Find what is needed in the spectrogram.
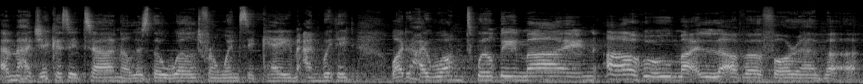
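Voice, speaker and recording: A cartoonish character voice at a middle pitch speaks at a fairly slow pace. Loud background noise fills the recording. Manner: haughty, theatrical.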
